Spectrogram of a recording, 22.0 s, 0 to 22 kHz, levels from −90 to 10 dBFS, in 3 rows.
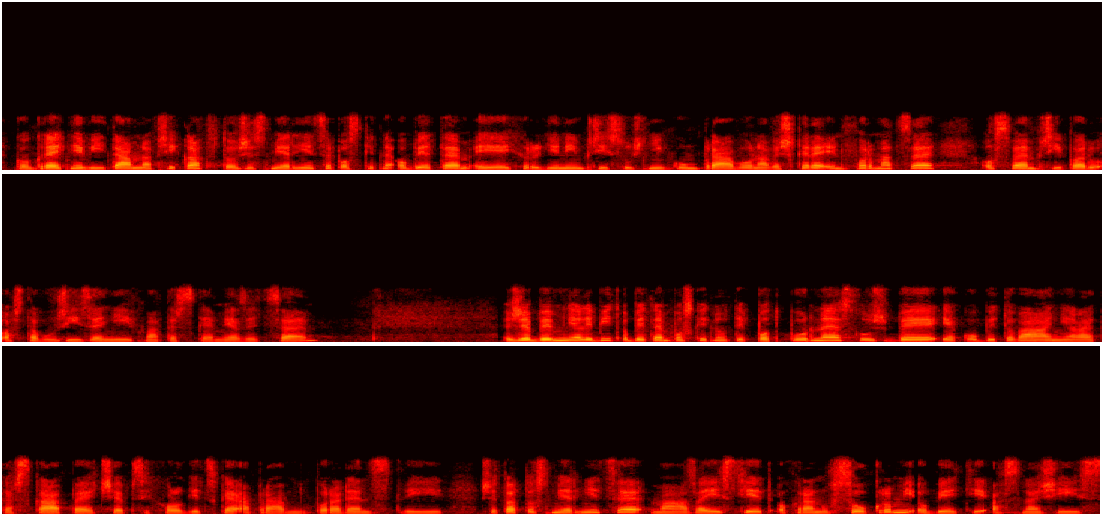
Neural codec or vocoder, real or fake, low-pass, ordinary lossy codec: none; real; 7.2 kHz; Opus, 24 kbps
